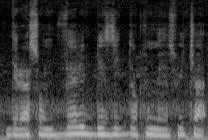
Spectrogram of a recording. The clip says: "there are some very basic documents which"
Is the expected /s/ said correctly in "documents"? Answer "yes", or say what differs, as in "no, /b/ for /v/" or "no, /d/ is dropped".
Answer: yes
